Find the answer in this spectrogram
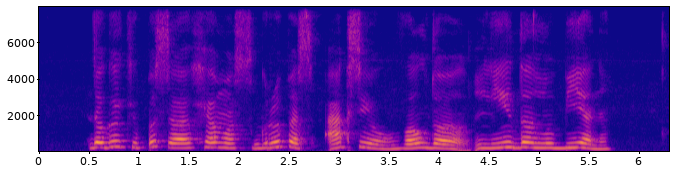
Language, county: Lithuanian, Telšiai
